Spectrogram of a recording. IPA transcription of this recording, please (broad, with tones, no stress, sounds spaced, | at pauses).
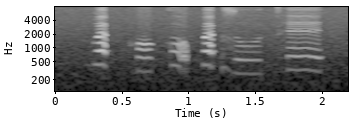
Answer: b ä˦ ʔ pʰ ɔ˨ k ɔ̰˦˨ p ä˦ ʔ z o˨ ʊ̯ tʰ ɛ˦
